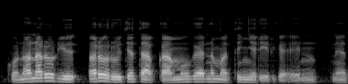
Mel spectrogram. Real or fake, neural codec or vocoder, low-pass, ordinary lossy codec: real; none; 10.8 kHz; none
